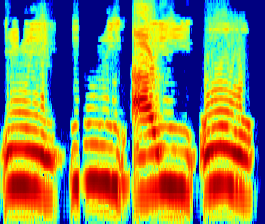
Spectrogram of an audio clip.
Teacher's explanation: Vowel sound को pronounce करते हैं तो हमारे टंग में एक फिसलाव, स्लाइडिंग फील होती है, स्लाइडिंग मूवमेंट ऑफ टंग होता है।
